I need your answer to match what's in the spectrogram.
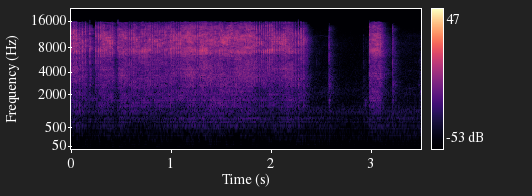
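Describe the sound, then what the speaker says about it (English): A small socket wrench used on a Commodore 128 keyboard ratchets with a loud, fast, continuous clicking burst, then a few short separate clicks after a pause. The sound is close up and carries no speech. "This is a funny little socket thing,"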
